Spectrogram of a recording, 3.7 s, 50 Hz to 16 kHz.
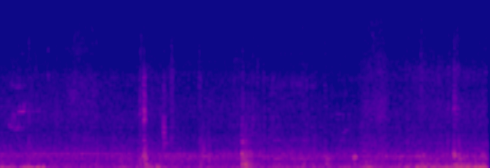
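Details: Car interior during a sunrise drive on December 2, 2016, with steady engine and road rumble and a few soft clicks and rattles.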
